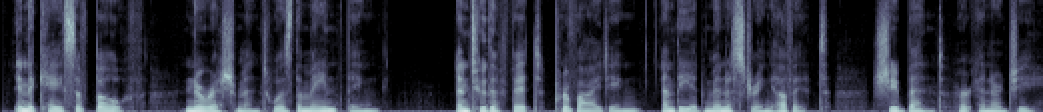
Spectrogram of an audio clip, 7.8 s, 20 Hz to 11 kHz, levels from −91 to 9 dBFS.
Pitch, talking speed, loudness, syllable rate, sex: 215 Hz, 185 wpm, -17 LUFS, 5.4 syllables/s, female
